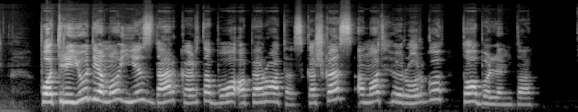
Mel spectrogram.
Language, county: Lithuanian, Šiauliai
